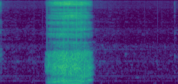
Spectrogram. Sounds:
Throat clearing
